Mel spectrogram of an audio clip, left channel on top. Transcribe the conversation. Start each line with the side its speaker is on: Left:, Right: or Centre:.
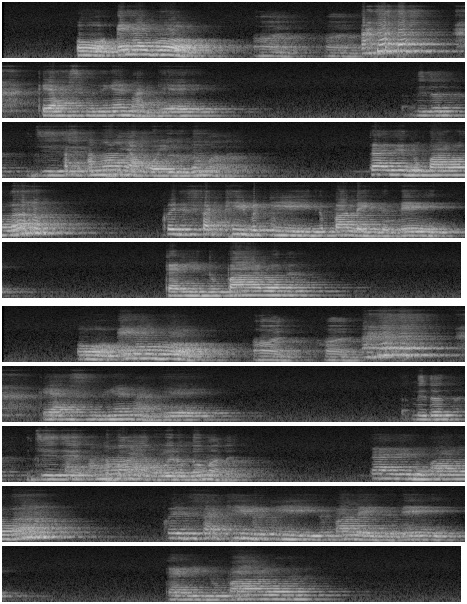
Left: ꯑꯣ ꯑꯩ ꯍꯥꯏꯕ꯭ꯔꯣ
Right: ꯍꯣꯏ ꯍꯣꯏ
Left: <unintelligible> ꯀꯌꯥ ꯁꯨꯅꯤꯉꯥꯏ ꯃꯥꯟꯒꯦ ꯑꯩ
Right: ꯇꯟꯅꯤꯗ ꯏꯆꯦꯁꯦ
Left: ꯑꯁ ꯑꯉꯥꯡ
Right: ꯅꯨꯄꯥꯒ ꯌꯥꯝ
Left: ꯑꯣꯏꯔꯤꯗ
Right: ꯀꯣꯏꯔꯝꯗꯧ ꯃꯥꯜꯂꯦ
Left: ꯀꯥꯏꯗꯒꯤ ꯅꯨꯄꯥꯔꯣꯗ ꯑꯈꯣꯏꯗꯤ ꯁꯛ ꯊꯤꯕꯒꯤ ꯅꯨꯄꯥ ꯂꯩꯖꯗꯦ ꯀꯔꯤ ꯅꯨꯄꯥꯔꯣꯗ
